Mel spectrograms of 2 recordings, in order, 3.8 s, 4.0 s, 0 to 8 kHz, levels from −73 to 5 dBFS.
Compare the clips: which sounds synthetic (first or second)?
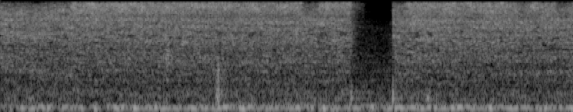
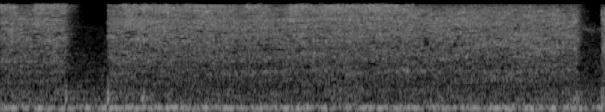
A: first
